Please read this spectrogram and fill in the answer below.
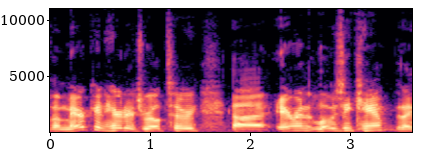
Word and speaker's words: Losekamp: the owner of american heritage realtor uh aaron losey camp did i say it right this time yes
